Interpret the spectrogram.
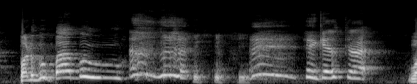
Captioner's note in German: spricht Kauderwelsch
